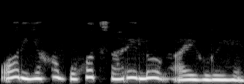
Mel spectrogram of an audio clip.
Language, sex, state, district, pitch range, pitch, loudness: Hindi, female, Bihar, Supaul, 215-300 Hz, 265 Hz, -10 LUFS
